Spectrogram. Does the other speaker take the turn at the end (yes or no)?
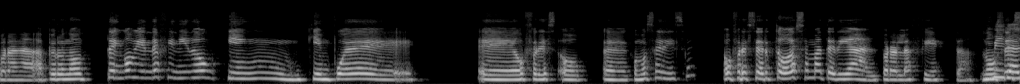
yes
